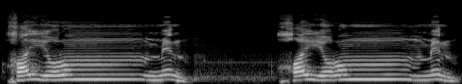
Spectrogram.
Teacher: دو پیش کی تنوین ہے را کے اوپر، اس کے بعد میں میم آ رہی ہے، ملا کر کے گنہ کے ساتھ پڑھیں گے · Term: ادغام مال گنہ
